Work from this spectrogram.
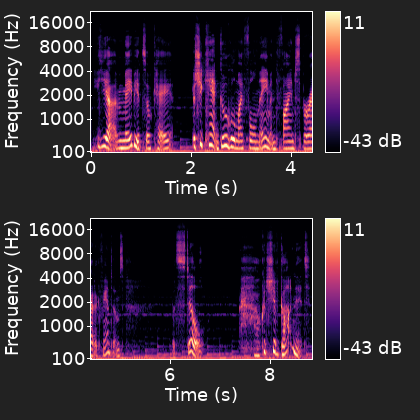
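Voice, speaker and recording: An actress playing a worried, guarded amateur investigator, speaking hesitantly in a naturalistic audio drama. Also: female voice, mid-range voice, animated, a little slow, music in the background, close to an everyday voice. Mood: uneasy, resigned.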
